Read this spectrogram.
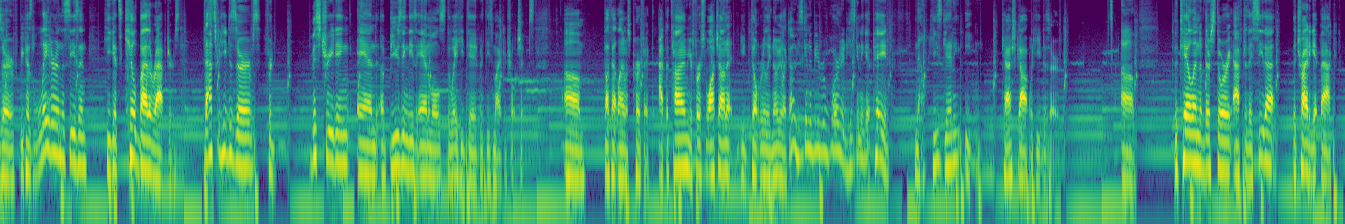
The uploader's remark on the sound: On my lunch break at work I used a random number generator to pick a season and episode, watched it, then recorded a little bit about it sitting in my car.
